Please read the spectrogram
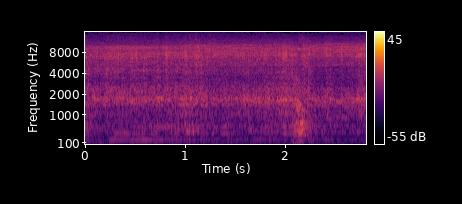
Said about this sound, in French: Donc je vais mettre un coup de mixeur pour diffuser un peu l'ensemble et je filme.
